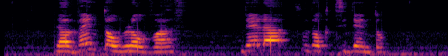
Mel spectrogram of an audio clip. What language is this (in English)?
Esperanto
